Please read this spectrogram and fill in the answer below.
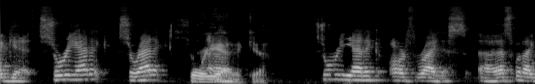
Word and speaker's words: psoriatic: psoriatic serratic psoriatic yeah psoriatic arthritis uh that's what I get for trying to correct you yeah the p is silent psoriatic arthritis yeah um you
